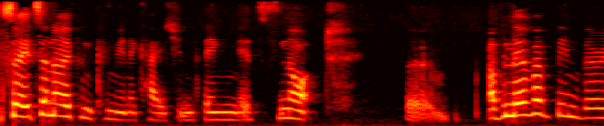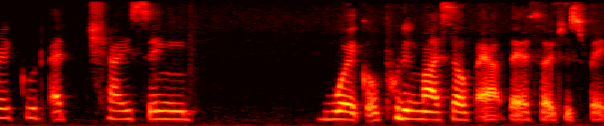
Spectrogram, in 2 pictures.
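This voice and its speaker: Moderate-paced speech with ordinary pitch variation over music in the background. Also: woman. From Denmark. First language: Danish. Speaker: embroidery designer. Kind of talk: interview. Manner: halting.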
